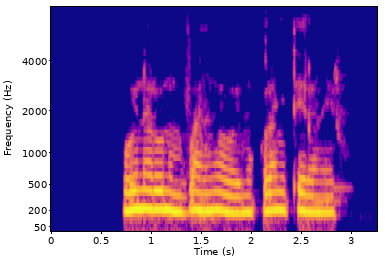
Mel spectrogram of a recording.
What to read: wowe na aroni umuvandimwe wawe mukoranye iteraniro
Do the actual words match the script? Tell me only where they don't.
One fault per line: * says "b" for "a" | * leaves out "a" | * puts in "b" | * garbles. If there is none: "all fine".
all fine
